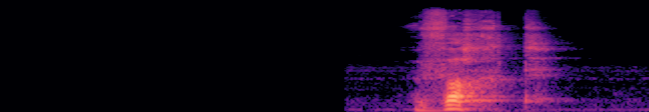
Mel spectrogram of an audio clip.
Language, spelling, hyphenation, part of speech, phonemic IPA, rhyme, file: Dutch, vacht, vacht, noun, /vɑxt/, -ɑxt, Nl-vacht.ogg
- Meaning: 1. fur 2. pelt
